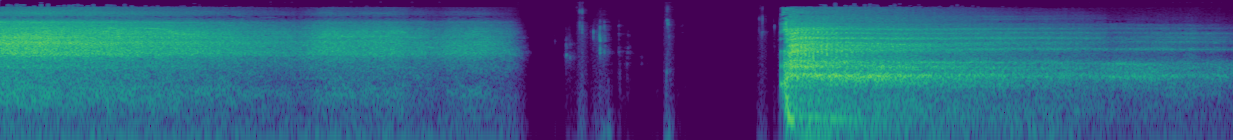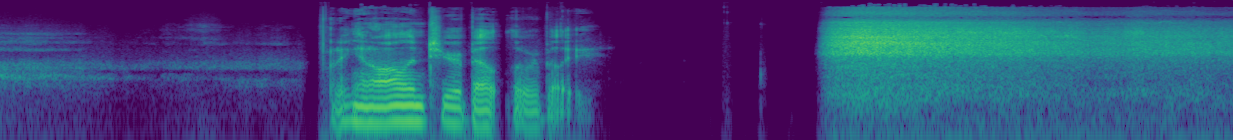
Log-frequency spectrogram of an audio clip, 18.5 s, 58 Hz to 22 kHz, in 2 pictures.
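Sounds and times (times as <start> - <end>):
long breathy exhales during a breathing exercise: 0.0 - 3.9, 5.9 - 11.6, 15.4 - 18.4
speech: 11.8 - 13.7.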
